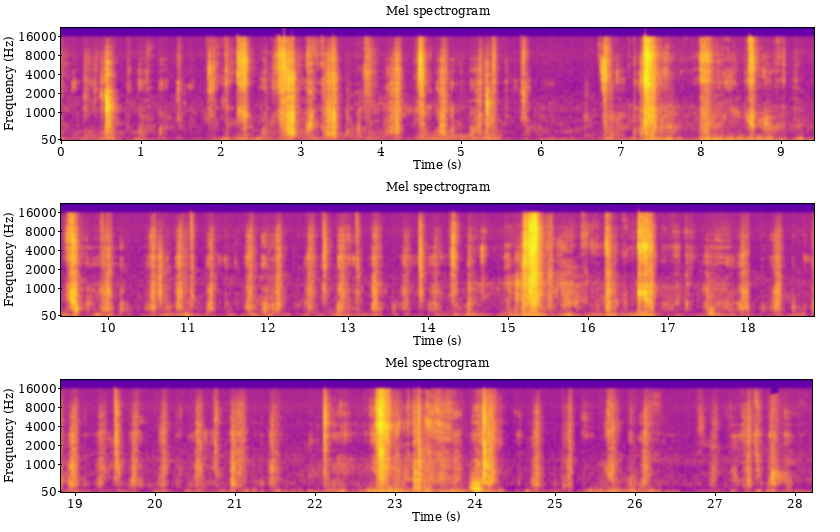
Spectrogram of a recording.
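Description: Close-up chewing and biting of crispy deep-fried pork skin: a run of irregular sharp crunches between quieter chewing, with a few louder clusters of crunches.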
